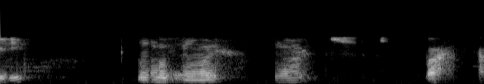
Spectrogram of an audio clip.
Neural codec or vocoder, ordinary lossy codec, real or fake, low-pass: none; AAC, 24 kbps; real; 3.6 kHz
